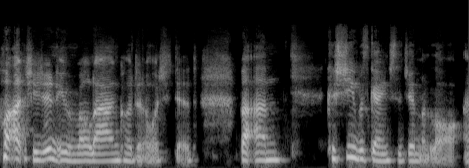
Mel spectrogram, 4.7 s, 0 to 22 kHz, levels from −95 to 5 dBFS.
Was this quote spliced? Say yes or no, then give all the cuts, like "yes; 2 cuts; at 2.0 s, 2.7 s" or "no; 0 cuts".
no; 0 cuts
